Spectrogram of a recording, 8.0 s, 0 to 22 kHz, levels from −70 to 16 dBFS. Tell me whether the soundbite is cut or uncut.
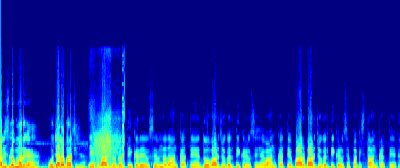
cut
